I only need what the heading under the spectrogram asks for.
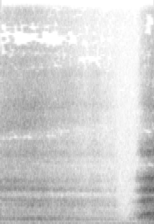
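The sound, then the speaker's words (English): A raspy throat clearing by a person a little congested from allergies, with breathy, rough noise, a brief pause, then a sharper final burst. No talking. “I'm clearing my throat.”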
